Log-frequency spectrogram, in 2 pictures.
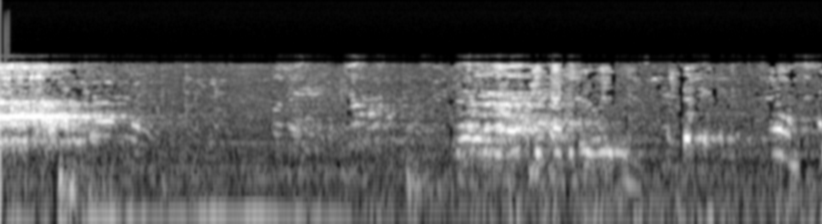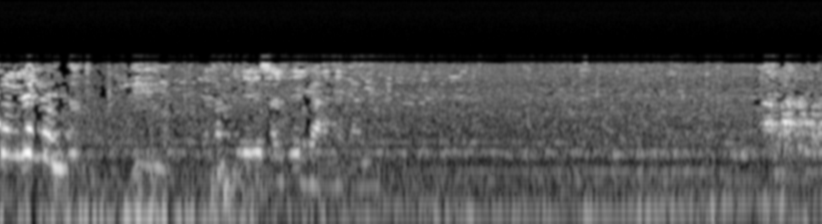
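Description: Men call out to each other from across a large echoing hall.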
